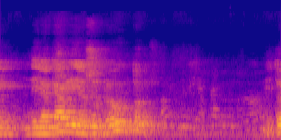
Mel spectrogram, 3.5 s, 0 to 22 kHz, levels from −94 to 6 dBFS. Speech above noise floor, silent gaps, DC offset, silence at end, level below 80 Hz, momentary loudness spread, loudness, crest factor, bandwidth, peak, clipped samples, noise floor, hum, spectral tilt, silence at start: 25 dB; none; under 0.1%; 0 s; -56 dBFS; 24 LU; -22 LUFS; 18 dB; 13 kHz; -6 dBFS; under 0.1%; -45 dBFS; none; -7 dB/octave; 0 s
